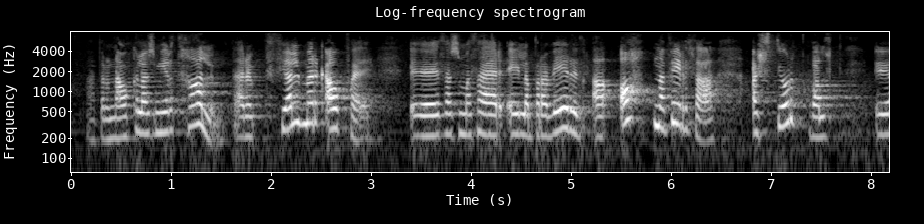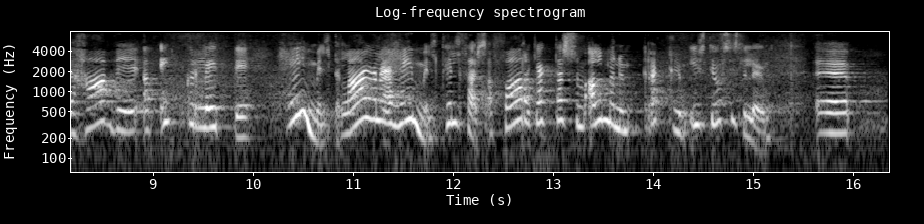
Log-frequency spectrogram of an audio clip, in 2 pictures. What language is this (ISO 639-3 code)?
isl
